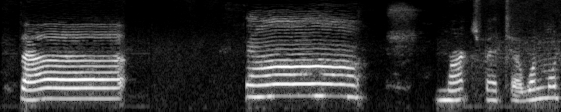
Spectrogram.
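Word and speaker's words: ث: Over here, this one again, you have to say it with your tip of your tongue between your teeth. So you say tha.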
